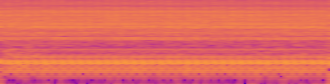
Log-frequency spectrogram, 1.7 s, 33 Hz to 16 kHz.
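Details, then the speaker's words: 1972 Triumph TR6 motorcycle, warm: even steady idle with regular beat, no knocks or misses; normal warm idle, earlier cold roughness put down to slow warm-up. "Okay Kevin says that by the time you got to the end of the block and around the corner the bike smoothed out beautifully and went just great on the rest of the test drive"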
